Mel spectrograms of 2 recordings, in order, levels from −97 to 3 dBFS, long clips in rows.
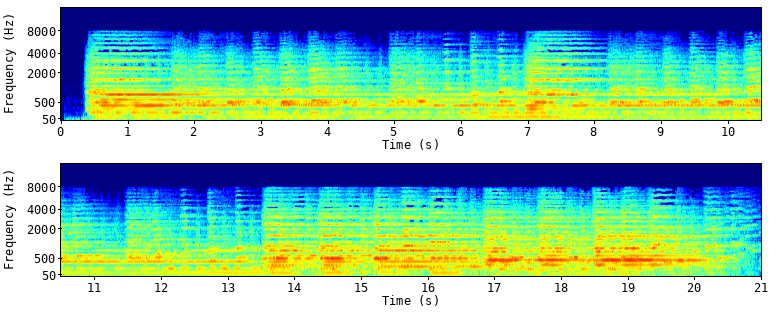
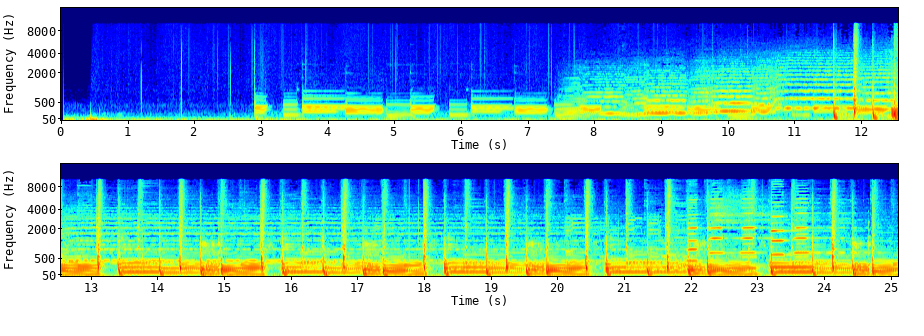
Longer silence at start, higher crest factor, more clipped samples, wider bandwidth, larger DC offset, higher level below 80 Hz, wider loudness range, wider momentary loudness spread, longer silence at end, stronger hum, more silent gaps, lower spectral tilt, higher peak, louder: first, 0.35 s vs 0.05 s; about the same, 16 dB vs 20 dB; neither; second, 8.4 kHz vs 10.5 kHz; neither; second, -46 dBFS vs -32 dBFS; second, 8 LU vs 16 LU; second, 12 LU vs 17 LU; about the same, 0.05 s vs 0 s; neither; neither; about the same, -5.5 dB/octave vs -6.5 dB/octave; about the same, -2 dBFS vs 0 dBFS; about the same, -20 LUFS vs -21 LUFS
